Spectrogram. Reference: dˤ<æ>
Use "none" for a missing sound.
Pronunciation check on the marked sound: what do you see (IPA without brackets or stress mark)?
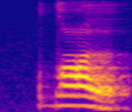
ɜ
